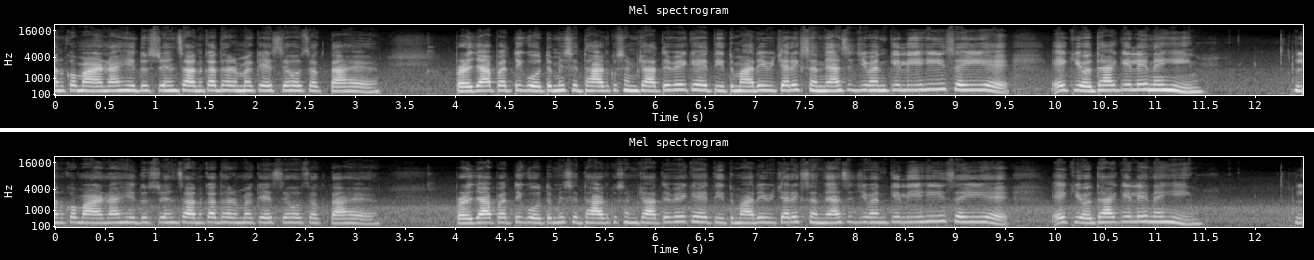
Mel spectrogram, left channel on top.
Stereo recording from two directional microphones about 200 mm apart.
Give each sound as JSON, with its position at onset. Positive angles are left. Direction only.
{"t": 0.0, "sound": "a woman's voice", "side_deg": 40}
{"t": 12.4, "sound": "a woman's voice", "side_deg": 40}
